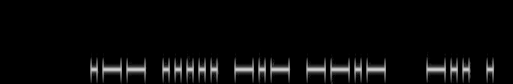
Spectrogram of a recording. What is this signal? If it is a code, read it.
Morse code, heard as a keyed tone, about 20 wpm, 700 Hz. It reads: W5KQ DE
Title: USA Callsign DE Callsign - 4 Characters - 20wpm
